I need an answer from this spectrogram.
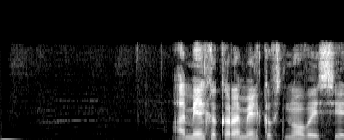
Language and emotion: Russian, neutral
